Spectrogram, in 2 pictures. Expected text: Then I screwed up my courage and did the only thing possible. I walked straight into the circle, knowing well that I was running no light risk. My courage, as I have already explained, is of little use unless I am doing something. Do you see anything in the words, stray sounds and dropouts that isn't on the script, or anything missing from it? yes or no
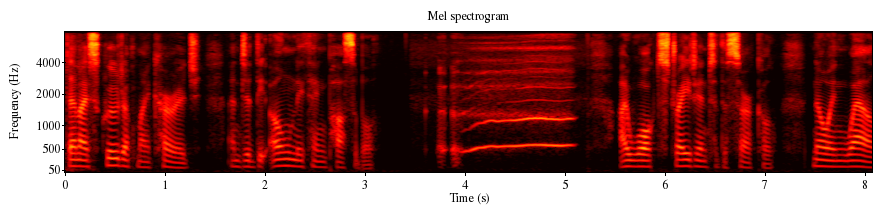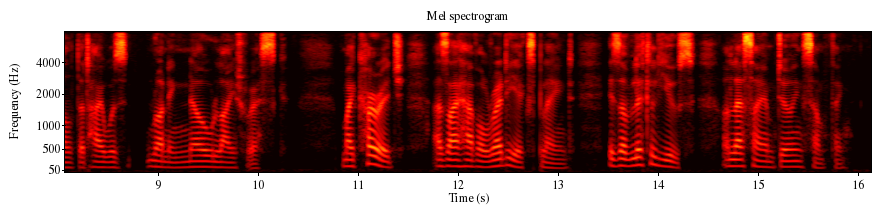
yes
